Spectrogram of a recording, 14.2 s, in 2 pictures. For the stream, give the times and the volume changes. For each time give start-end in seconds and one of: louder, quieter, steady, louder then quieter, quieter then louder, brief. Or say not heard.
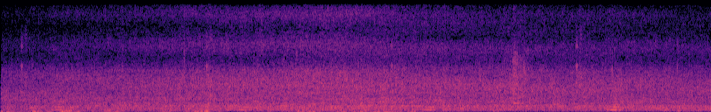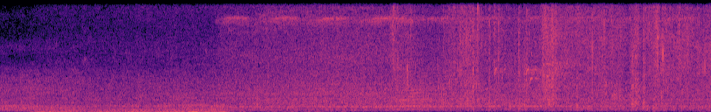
0.0-14.1 quieter.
